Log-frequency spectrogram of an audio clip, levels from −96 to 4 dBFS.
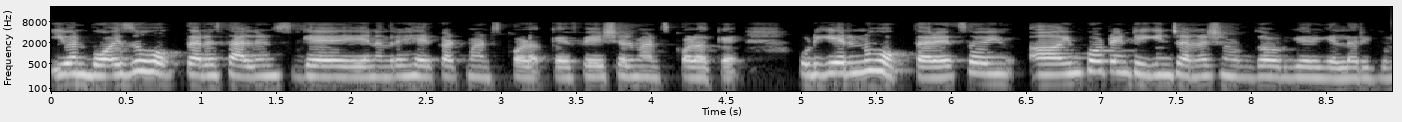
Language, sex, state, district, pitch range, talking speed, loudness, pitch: Kannada, female, Karnataka, Raichur, 210-255 Hz, 120 wpm, -16 LUFS, 220 Hz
